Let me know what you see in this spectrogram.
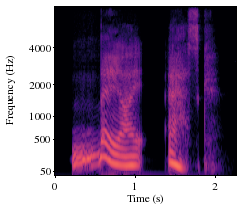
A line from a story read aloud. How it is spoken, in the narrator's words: she faltered out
